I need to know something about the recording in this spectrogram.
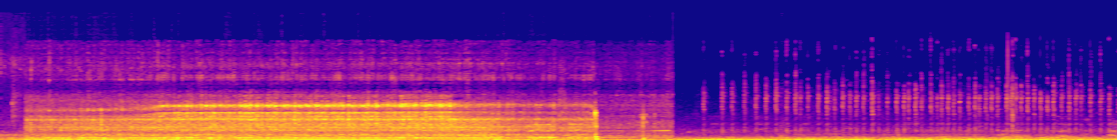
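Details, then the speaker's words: Moving car: low droning growl heard when lifting off the throttle, from a worn front wheel bearing in the hub, eroded by water and dust; a damaged one shows play when the wheel is rocked by hand. "Este valero se encuentra insertado en la masa del carro y es común que le entre el agua y el polvo. Por consecuente se erosiona y comienza a sonar escuchándose algo así."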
